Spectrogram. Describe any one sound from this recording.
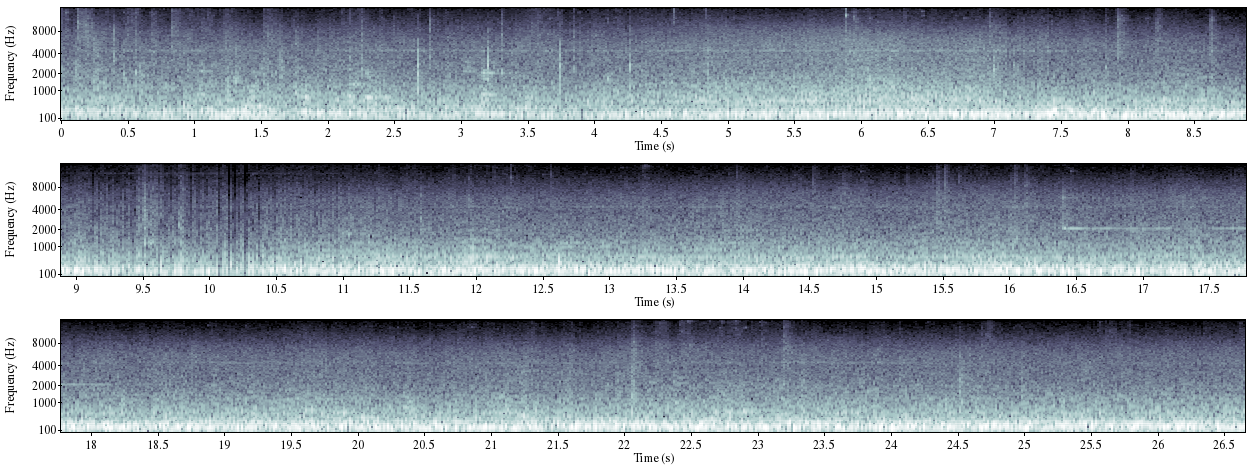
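A train rumbles steadily with a low hum.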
